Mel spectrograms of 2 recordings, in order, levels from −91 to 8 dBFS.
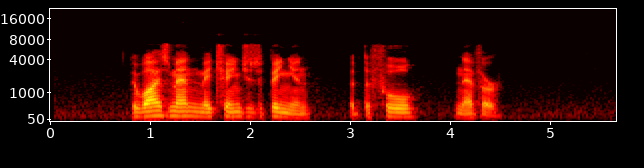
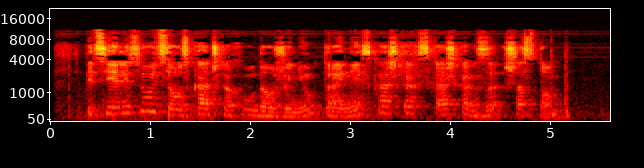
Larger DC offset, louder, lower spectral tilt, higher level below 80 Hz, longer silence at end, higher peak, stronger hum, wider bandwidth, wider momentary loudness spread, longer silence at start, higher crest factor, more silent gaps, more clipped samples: neither; second, -29 LUFS vs -22 LUFS; first, -5 dB/octave vs 2 dB/octave; about the same, -74 dBFS vs -72 dBFS; first, 1.2 s vs 0.55 s; about the same, -6 dBFS vs -4 dBFS; neither; second, 7.4 kHz vs 12 kHz; first, 21 LU vs 16 LU; first, 0.8 s vs 0.05 s; about the same, 26 dB vs 22 dB; neither; neither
